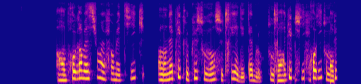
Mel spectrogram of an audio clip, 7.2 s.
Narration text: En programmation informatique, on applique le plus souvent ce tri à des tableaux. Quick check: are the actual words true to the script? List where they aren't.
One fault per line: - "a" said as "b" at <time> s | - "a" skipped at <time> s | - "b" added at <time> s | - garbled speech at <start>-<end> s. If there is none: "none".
- garbled speech at 5.3-6.7 s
